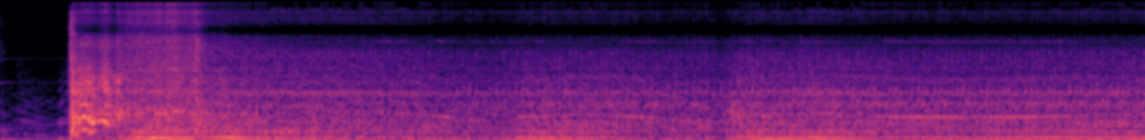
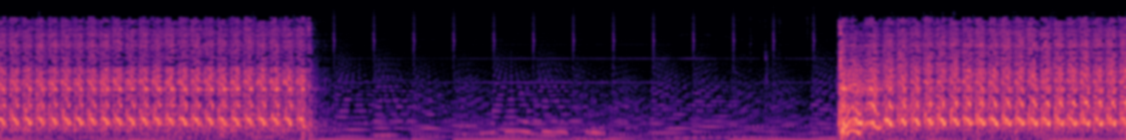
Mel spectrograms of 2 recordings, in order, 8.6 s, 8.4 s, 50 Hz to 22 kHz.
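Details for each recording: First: Peugeot 206 1.4 petrol that had no spark or fuel, fixed by bridging a faulty BSM module: short crank, engine catches and settles into a steady, even idle with no misses; starts and runs properly. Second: Peugeot 206 1.4 petrol: starter churns evenly about three to four turns a second in two bursts, never fires; no spark, fuel pump silent, ignition coil and injector faults logged; cause was failed BSM module, replaced.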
